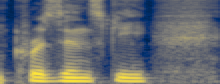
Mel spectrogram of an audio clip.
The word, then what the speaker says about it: Krasinski: major but as of now i think john kronz is key why do i keep mispronouncing his name john krasinski is going to play mr fantastic for this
